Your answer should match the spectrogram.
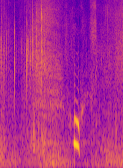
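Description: A man's short, falling 'ooh' exclamation about one and a half seconds in, over low outdoor background noise.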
